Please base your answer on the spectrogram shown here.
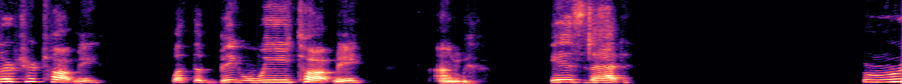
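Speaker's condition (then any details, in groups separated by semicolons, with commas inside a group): Cerebral palsy; spastic type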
